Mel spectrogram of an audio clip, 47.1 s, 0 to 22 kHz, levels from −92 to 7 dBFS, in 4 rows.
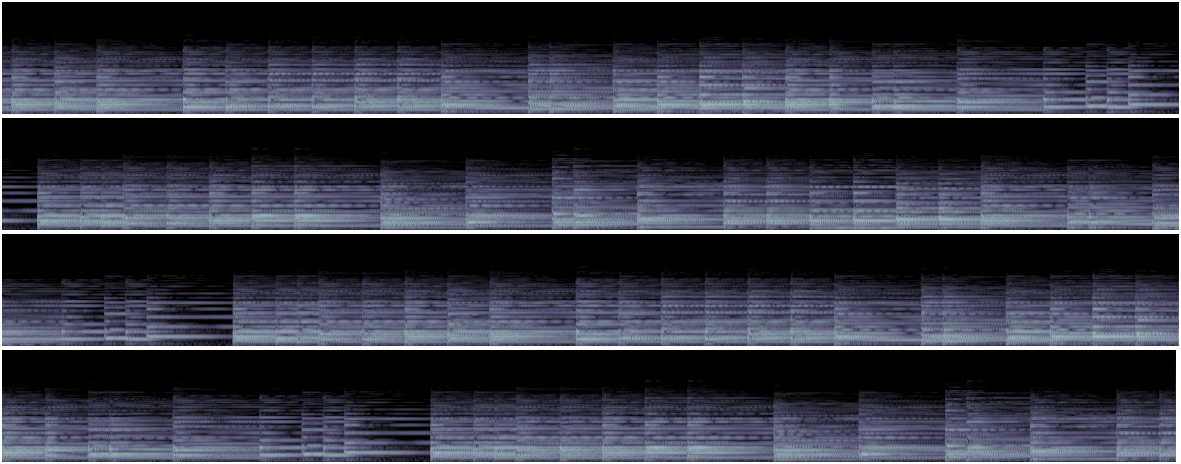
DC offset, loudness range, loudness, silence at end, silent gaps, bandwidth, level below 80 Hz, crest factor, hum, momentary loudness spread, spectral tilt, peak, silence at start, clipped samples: under 0.1%; 4 LU; -32 LUFS; 0 s; none; 5.4 kHz; -64 dBFS; 16 dB; none; 7 LU; -9.5 dB/octave; -16 dBFS; 0 s; under 0.1%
